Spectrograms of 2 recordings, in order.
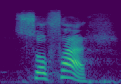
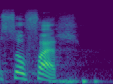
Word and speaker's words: shofar: hebrea la palabra trompeta me está hablando de sofar una palabra que se escribe sh o p h a r sofar que era el shofar esto es un sofá ese es un regalo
